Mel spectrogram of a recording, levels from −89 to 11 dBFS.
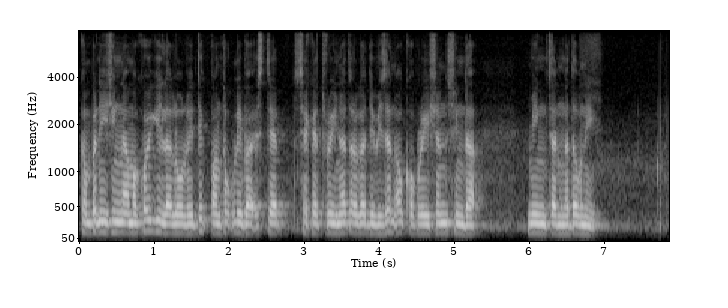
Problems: constant background noise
